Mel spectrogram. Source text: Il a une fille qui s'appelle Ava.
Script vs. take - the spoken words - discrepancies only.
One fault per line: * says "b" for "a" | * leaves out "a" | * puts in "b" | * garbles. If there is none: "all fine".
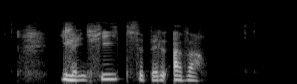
all fine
